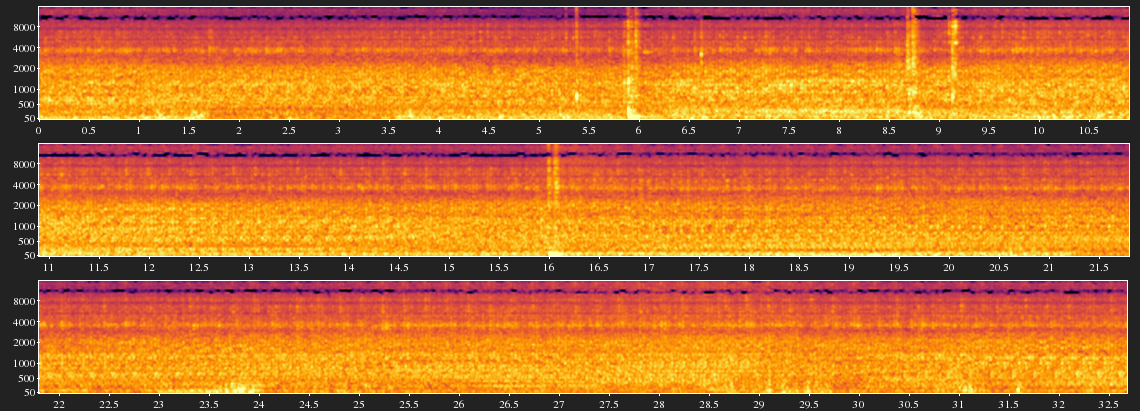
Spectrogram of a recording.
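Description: Heavy diesel truck engine idling steadily on a Mercedes-Benz Actros suction and jetting truck. A few short sharp knocks cut in, about six, nine and sixteen seconds in.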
